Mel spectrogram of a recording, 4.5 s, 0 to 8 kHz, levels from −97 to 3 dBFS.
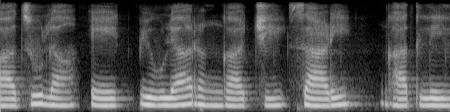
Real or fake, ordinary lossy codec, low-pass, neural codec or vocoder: real; none; 7.2 kHz; none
